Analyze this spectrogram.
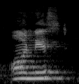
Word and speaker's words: honest: noticed that words our honest air begin with the vowel sound as the initial consonant it is not pronounced where h is not pronounced i just told you explained you're right honest our air and so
